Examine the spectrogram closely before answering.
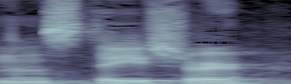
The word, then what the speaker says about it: Anastasia: In Russian, it is pronounced with the stress on iya. Anastasia.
